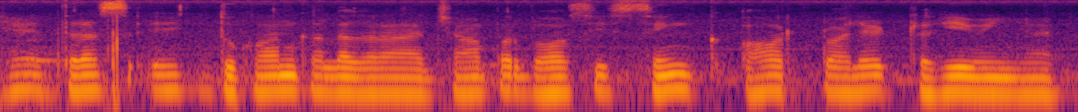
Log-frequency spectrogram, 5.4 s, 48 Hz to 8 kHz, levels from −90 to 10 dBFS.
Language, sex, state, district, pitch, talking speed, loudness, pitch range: Hindi, male, Uttar Pradesh, Lalitpur, 125 Hz, 190 wpm, -19 LUFS, 120-130 Hz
